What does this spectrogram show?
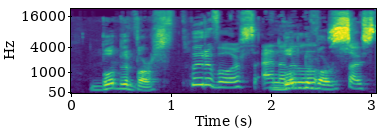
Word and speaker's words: Boerewors: So today, Deborah is going making, pronounce it, Deborah? Boerewors. Boerewors.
